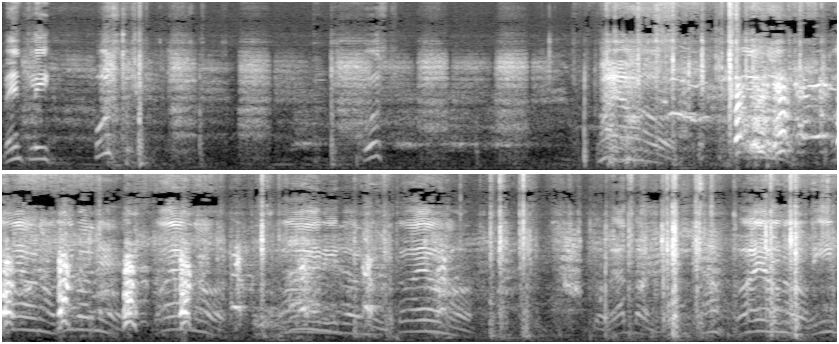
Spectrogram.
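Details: Dog in protection training: after quieter opening seconds with a few yelps and voices, a burst of loud, repeated barks begins and continues steadily to the end, mixed with human speech.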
